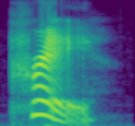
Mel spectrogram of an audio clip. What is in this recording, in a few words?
"prey", voice, spelling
